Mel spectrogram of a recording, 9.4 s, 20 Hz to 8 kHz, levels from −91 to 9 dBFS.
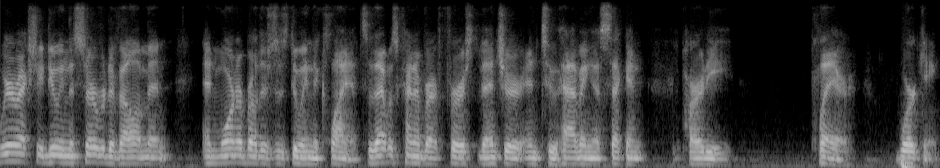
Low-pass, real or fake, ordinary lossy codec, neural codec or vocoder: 7.2 kHz; real; Opus, 16 kbps; none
